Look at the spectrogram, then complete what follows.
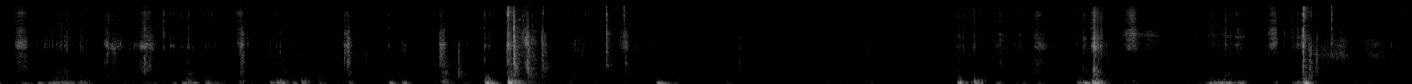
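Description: Scissors snipping through tape-covered paper in a string of short, irregular cuts, with a pause of a couple of seconds past the middle before the snipping resumes.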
